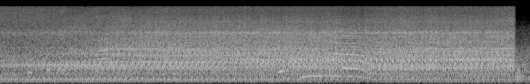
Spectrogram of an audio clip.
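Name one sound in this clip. A powerful jet of water hisses as it sprays from a nozzle.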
